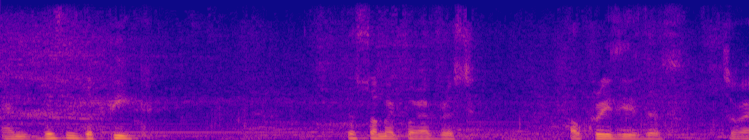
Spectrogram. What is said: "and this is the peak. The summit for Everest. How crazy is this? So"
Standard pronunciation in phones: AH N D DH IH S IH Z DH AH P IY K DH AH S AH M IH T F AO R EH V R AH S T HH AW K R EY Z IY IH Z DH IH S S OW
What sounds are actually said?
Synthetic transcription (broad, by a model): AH N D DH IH S IH Z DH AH P IY K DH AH S AH M IH T F AO R EH V R AH S T HH AW K R EY Z IY IH Z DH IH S S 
